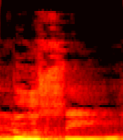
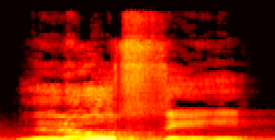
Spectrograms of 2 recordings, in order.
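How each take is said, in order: First: The first vowel sounds like in 'loose'. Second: The first vowel sounds like in 'loud'. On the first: "we'll do the Lucy to shut you ninjas up" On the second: "I'm pronouncing it lousy because you know how the word loud is spelled?"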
